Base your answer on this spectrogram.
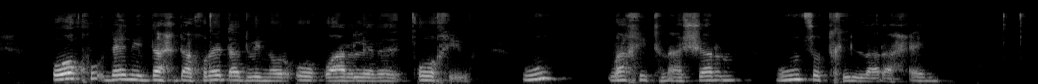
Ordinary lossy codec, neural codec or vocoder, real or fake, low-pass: Opus, 16 kbps; vocoder, 44.1 kHz, 128 mel bands every 512 samples, BigVGAN v2; fake; 10.8 kHz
